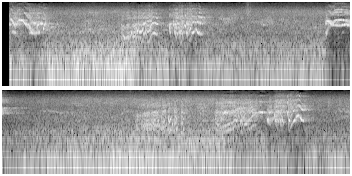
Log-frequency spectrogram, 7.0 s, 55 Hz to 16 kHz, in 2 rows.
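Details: African green pigeon at Umgeni River Bird Park, Durban, on 12 December 2015, giving harsh, wheezy squawks and rasping bursts in several bouts over a steady low rumble of traffic.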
